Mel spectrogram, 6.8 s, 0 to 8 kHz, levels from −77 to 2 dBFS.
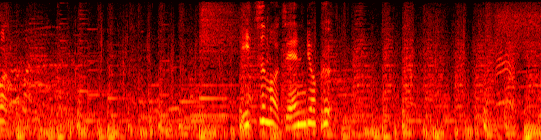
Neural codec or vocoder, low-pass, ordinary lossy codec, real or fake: none; none; none; real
